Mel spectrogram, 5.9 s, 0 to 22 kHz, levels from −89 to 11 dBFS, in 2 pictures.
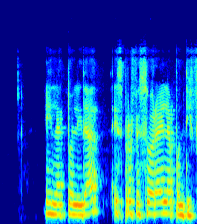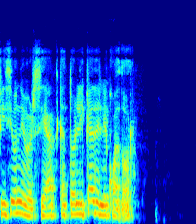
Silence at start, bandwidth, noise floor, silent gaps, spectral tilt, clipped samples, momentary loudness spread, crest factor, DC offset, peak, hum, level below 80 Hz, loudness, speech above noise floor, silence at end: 0.7 s; 9.6 kHz; -74 dBFS; none; -5.5 dB/octave; under 0.1%; 7 LU; 14 dB; under 0.1%; -6 dBFS; none; -60 dBFS; -19 LUFS; 56 dB; 0.9 s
